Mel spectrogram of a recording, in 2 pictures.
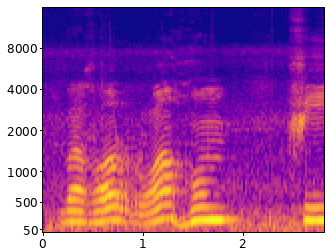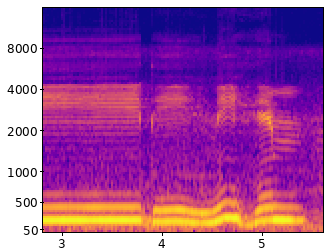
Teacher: را کو اس لیے پر پڑھنا ہے کیونکہ را کے اوپر زبر ہے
